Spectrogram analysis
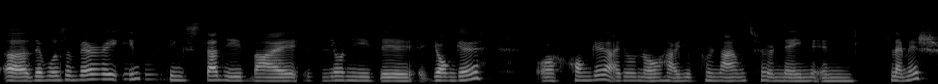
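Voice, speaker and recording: An older woman professor answering interview questions in a measured way, with frequent fillers and restarts. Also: on the low side, fairly even intonation, smooth, highs cut off.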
